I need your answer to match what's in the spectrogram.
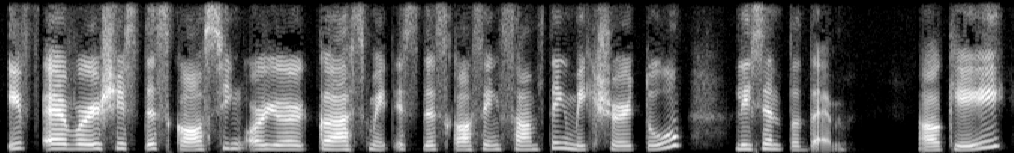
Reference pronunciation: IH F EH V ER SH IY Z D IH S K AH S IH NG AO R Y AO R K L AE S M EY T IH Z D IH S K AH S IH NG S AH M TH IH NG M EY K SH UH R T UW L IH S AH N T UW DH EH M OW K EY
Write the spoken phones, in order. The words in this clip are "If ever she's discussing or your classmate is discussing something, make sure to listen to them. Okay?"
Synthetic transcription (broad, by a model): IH F EH V ER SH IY S D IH S K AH S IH NG AO R Y AO R K L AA S M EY T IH S D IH S K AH S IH NG S AH M TH IH NG M EY K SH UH R T UW L IH S AH N T UW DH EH M OW K EY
